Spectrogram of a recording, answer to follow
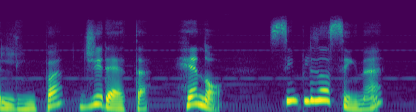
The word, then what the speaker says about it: Renault: A gente vê o mesmo padrão aqui, igualzinho em Peugeot ou as letras no final, nesse caso LT, são silenciosas. O nome termina no som do O. A pronúncia é limpa, direta, Renult.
